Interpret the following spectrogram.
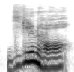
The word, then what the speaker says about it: Gyllenhaal: It's like Gyllenhaal. Oh, absolutely. Is it because it's from like some other country? So it's like Gyllenhaal.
